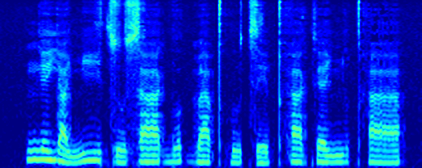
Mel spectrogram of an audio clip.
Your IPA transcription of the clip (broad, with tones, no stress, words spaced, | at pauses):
ŋe˦ja˨ɲiː˦ t͡su˨saː˦ɡ͡bo˦ ɡ͡ba˦pʰu˨t͡se˨ pʰa˦kɛ˦ ɲʊ˦pʰaː˦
